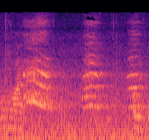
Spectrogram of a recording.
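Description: A child's high-pitched voice making two short calls without clear words: the first falls in pitch about half a second in, and the second comes about a second and a half in.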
